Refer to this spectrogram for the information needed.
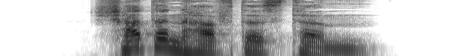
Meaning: strong dative masculine/neuter singular superlative degree of schattenhaft
- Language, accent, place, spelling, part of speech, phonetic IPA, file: German, Germany, Berlin, schattenhaftestem, adjective, [ˈʃatn̩haftəstəm], De-schattenhaftestem.ogg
